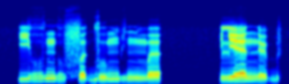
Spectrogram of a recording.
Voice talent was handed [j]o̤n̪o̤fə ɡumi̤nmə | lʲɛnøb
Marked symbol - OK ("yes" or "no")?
yes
